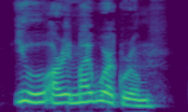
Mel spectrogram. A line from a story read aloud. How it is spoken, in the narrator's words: said Reed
